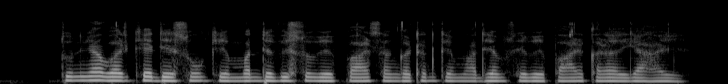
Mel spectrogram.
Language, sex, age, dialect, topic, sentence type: Magahi, male, 60-100, Southern, banking, statement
